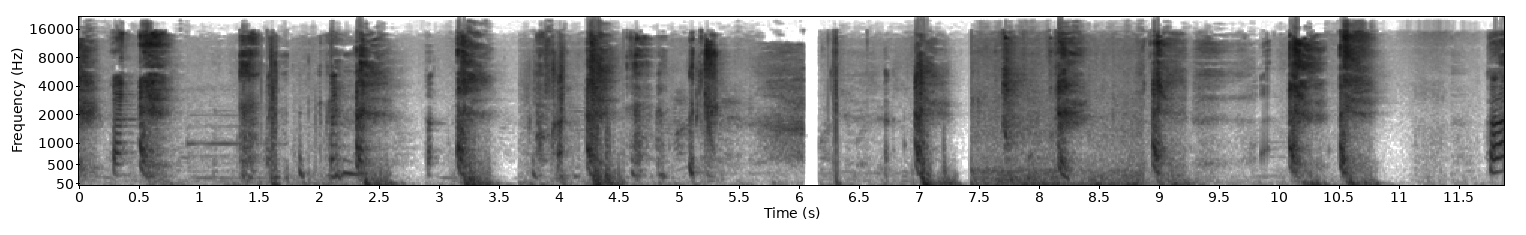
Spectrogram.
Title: My sneezes u guys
